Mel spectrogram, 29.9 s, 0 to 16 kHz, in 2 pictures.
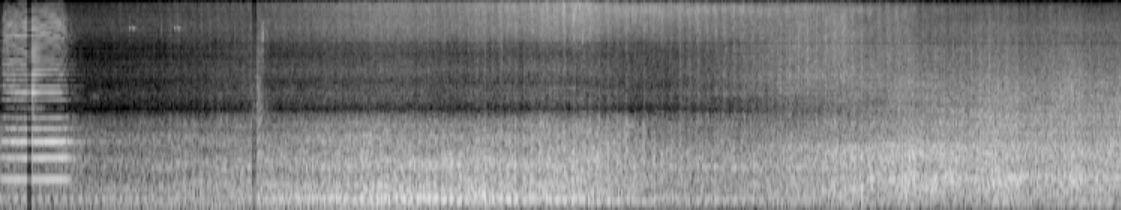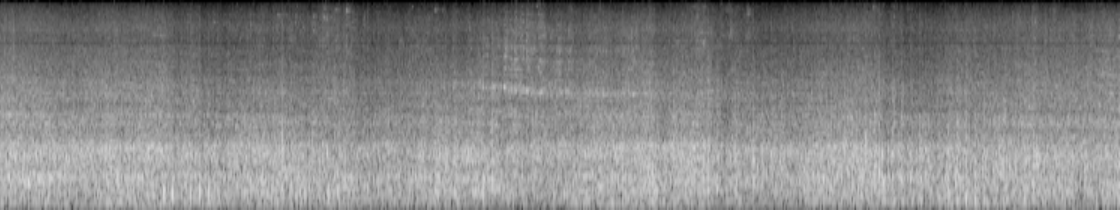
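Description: An ALCo-engined WDM3A diesel locomotive sounds a short horn blast, then passes with its engine running. Its passenger coaches follow, rolling by with the wheels clattering over the rail joints.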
